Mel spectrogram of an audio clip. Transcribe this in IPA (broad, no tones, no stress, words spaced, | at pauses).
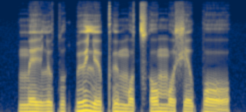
mei̯lʉtʷe k͡pʉ lʲɵpʼʉmo t͡sʼomoʃeu̯ po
